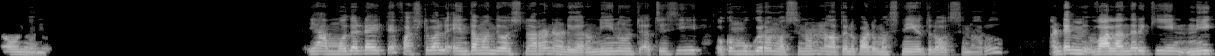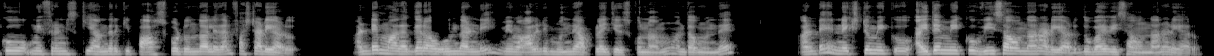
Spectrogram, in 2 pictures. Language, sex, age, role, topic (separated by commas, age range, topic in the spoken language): Telugu, male, 20-24, guest, మీరు చూసిన అత్యంత అందమైన దృశ్యం ఏది, అది మీకు ఎందుకు ముఖ్యంగా అనిపించింది?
